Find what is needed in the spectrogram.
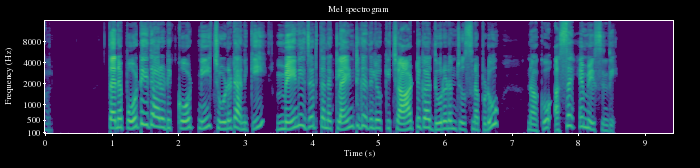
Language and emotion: Telugu, disgusted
